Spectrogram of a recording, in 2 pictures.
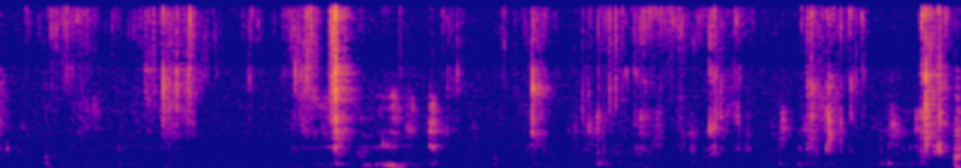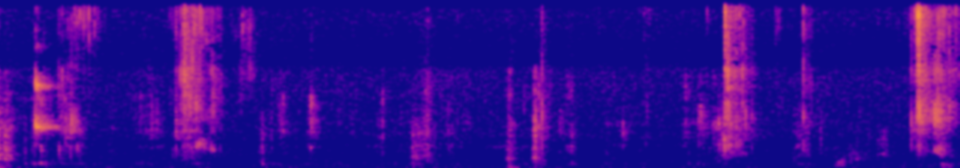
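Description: Faint close-miked eating sounds: a person chewing a mouthful of braised chicken adobo, with irregular wet mouth clicks and smacks every second or so.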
